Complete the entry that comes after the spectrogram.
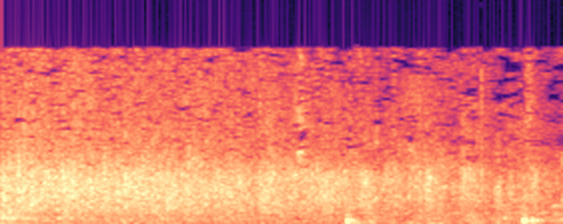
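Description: Steady audience applause at a convention at night fills the space, a dense wash of many hands clapping at once, sustained and fairly loud with a few sharper claps standing out near the end.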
